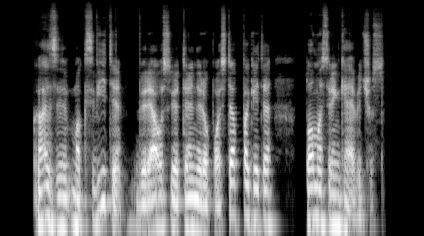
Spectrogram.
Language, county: Lithuanian, Panevėžys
